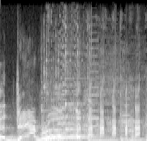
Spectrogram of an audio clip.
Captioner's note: laughs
